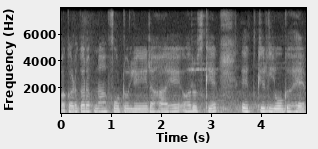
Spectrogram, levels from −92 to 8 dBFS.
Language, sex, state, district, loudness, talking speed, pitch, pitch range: Hindi, female, Bihar, Saran, -14 LUFS, 145 wpm, 215 Hz, 205-230 Hz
